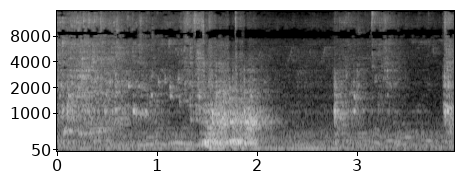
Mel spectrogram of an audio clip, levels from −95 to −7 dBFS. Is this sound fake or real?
real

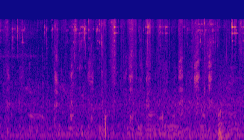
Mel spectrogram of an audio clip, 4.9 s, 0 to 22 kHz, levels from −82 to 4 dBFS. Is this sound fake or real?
real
